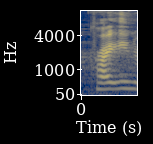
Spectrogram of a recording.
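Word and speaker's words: Crichton: Cry kryen rhymes with frighten.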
